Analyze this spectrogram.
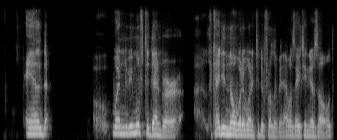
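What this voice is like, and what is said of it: Russian accent. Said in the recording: “as you can tell by my accent... I was born in Russia”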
